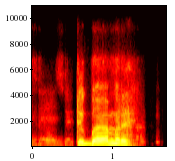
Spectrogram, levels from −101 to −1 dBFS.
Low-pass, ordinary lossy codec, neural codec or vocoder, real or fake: 7.2 kHz; Opus, 16 kbps; none; real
